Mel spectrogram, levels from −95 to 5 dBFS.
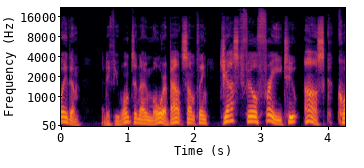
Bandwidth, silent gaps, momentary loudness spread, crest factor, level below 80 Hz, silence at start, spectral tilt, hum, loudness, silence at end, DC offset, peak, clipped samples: over 20 kHz; none; 10 LU; 16 dB; -46 dBFS; 0 s; -6 dB/octave; none; -22 LUFS; 0 s; under 0.1%; -6 dBFS; under 0.1%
